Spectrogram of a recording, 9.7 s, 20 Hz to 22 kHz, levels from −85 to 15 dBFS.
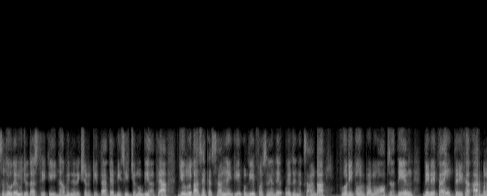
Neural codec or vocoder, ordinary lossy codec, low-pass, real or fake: codec, 16 kHz, 1 kbps, FreqCodec, smaller model; none; none; fake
